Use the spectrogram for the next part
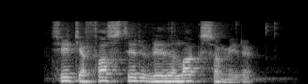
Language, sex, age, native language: Icelandic, male, 20-29, Icelandic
